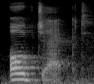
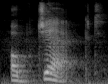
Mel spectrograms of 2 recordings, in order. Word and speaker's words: object: As a general rule, with 2-syllable nouns, the stress is placed on the first syllable. Content, contract, object, record. And with 2-syllable verbs or adjectives, the stress is usually placed on the second syllable.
